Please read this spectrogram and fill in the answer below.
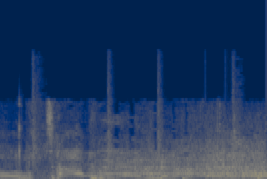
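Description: Basketball play-by-play audio: a dunk at the rim and the arena crowd cheering, under background music with a repeating deep bass beat.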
